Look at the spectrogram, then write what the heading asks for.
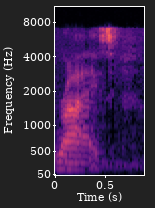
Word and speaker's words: Ries: great definition from author Eric Rhys or Eric Ries I believe is how he pronounces his name Eric says a pivot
